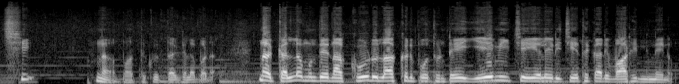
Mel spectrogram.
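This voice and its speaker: A man's voice: a little high, moderate pace, vocal fry. A man playing a poor, humble fisherman in a moral story, pleading and lamenting in despair. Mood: bitter despair. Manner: pleading, lamenting, self-blaming. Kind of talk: acted moral-story dialogue. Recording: music behind the voice.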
